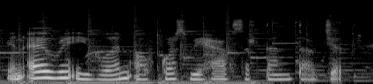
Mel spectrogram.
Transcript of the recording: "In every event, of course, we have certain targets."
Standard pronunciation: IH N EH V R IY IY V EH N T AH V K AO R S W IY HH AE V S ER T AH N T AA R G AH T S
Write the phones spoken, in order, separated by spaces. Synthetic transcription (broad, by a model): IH N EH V R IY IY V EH N AH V K AO R S W IY HH AE V S ER T AH N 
